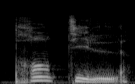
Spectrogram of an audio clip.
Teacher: you won't pronounce it like D to make the liaison, but you will pronounce it like T. And so you will get prend-il, prend-il, okay?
